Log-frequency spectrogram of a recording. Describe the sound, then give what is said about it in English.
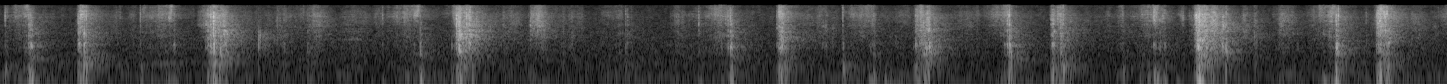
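Playing cards being shuffled, dealt and handled: many quick, sharp riffling snaps and slaps in an uneven, steady rhythm, with no talking. “May I have some more cards, please? Thank you. May I have some more? Thank you. Wow. May I have some more cards,”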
